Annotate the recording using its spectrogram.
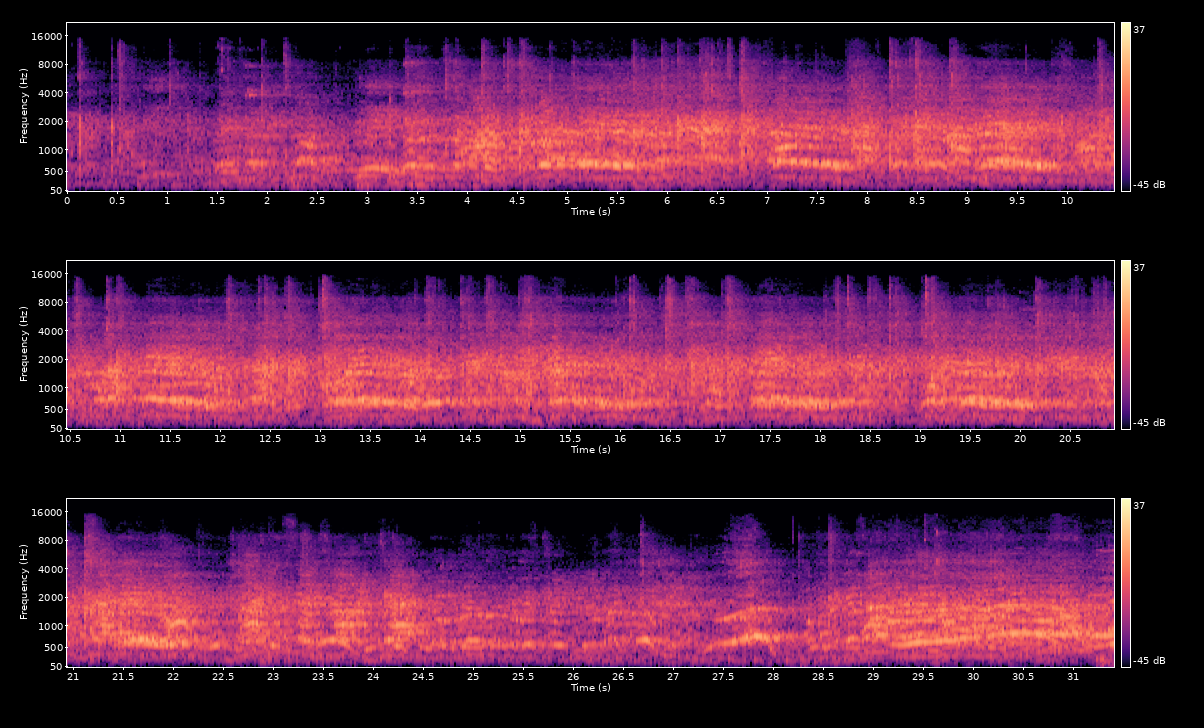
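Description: A basketball bouncing on a gym floor, with many sharp knocks, amid shouting voices in a large, echoing hall.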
